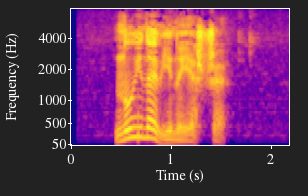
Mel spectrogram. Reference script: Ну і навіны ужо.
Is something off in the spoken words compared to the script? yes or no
yes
